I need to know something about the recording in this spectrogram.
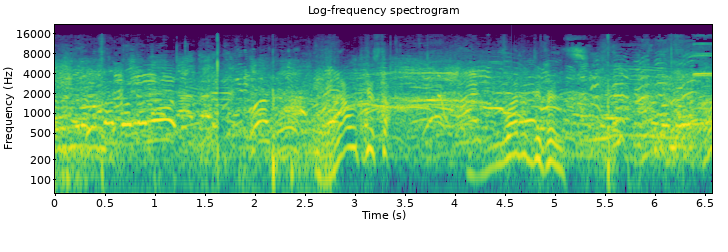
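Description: A volleyball is smacked by a player's hands.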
